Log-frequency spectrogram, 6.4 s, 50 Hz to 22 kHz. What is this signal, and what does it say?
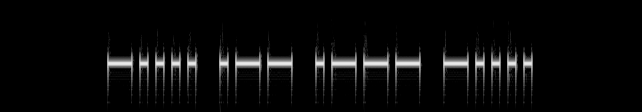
Morse code, heard as a keyed tone, about 15 wpm, 700 Hz. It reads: 6WJ6
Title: Four Challenging Letter-Number Combinations 15wpm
